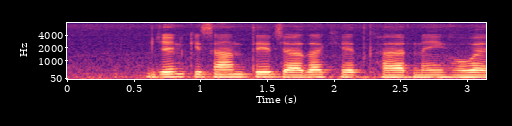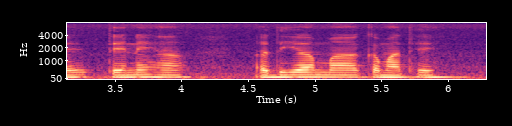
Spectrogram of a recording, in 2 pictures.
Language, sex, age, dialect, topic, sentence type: Chhattisgarhi, male, 56-60, Central, agriculture, statement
